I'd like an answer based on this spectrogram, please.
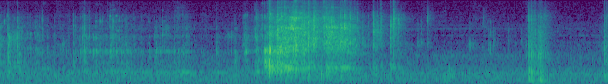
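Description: A plastic cup of iced soda being drunk from and handled, with ice and cup clattering. There is a short, louder noisy burst about two seconds in and a click near the end.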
